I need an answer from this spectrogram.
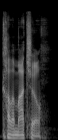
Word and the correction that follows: Calimocho: Marilyn, can you give us a pronunciation? – Calimocho. – Of that? – Calimocho. Mocho. But, you know, we did a little twist on it, made it a little fancier because we're fancy.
